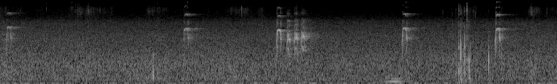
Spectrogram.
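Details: A very worked-up Hairy Woodpecker, possibly near a nest or young, gives sharp high single calls and short quick clusters spaced a second or so apart over steady background hiss.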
